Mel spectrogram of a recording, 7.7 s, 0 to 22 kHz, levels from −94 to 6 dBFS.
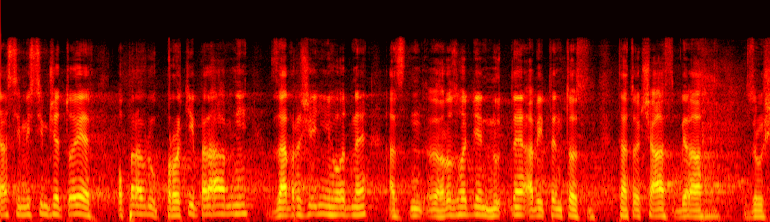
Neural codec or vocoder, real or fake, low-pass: vocoder, 44.1 kHz, 128 mel bands, Pupu-Vocoder; fake; 10.8 kHz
